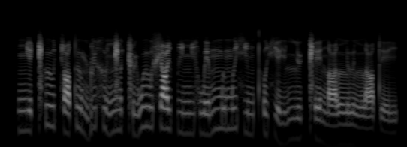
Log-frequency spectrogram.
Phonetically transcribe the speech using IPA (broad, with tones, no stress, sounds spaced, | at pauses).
ɲ e˧ ǁʰ ɯ˦ u̯ c ɑ˧ t̪ ɯ˦˨ m ɖ y˦ x ɯ˦˨ ŋ͡ǁ ɯ˦ ǁ y˧ w ɯ˦ u̯ ʃ ɑ˦ i̯ p i˦ ɲ i˦ x w e˦ mː ɯ˦ m ɯ˦ ç i˧ m t̪ʰ o˧ ç e˨ j lː y˧ ǁ e˧ n ɑ˨ lː ɯ˨ lː ɑ˨ t̪ e˨ i̯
